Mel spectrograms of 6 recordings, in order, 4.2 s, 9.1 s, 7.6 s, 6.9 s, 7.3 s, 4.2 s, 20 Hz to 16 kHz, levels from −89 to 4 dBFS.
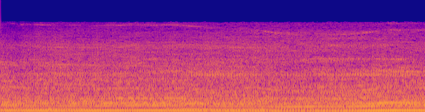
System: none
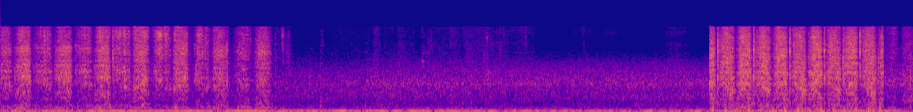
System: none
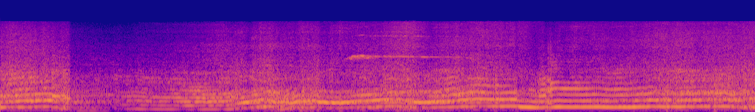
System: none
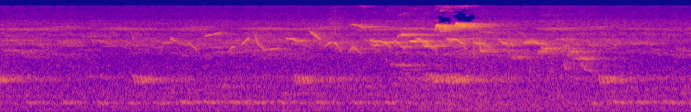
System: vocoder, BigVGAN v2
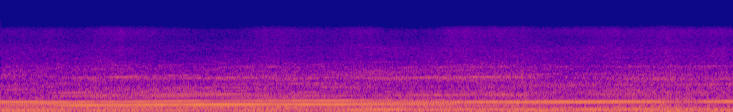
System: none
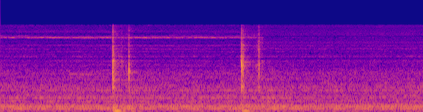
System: codec, DAC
